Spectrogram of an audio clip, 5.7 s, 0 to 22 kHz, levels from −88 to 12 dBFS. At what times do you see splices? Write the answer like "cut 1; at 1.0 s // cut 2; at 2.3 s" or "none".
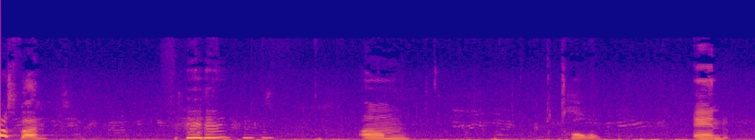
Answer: cut 1; at 4.2 s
